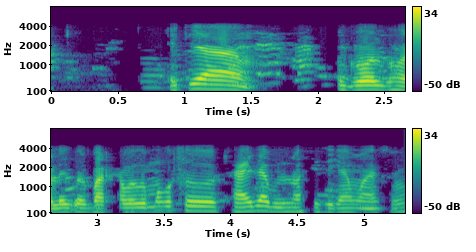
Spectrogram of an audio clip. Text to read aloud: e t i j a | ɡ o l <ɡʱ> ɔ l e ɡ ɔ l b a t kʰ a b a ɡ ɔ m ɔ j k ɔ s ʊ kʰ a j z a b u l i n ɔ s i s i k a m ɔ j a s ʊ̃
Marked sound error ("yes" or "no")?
no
